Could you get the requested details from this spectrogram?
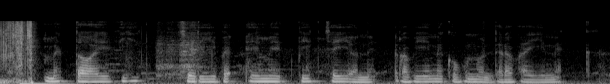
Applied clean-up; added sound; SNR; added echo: none; Tearing; 10 dB; none.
